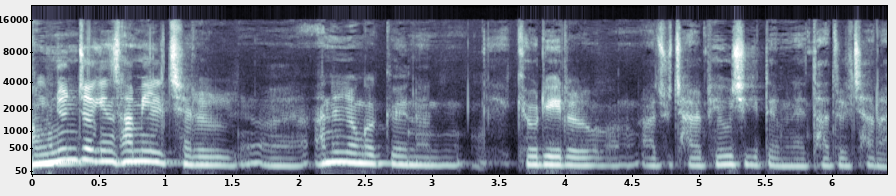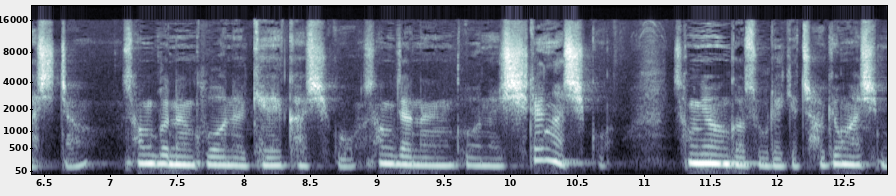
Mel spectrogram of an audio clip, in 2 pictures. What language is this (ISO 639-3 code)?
kor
